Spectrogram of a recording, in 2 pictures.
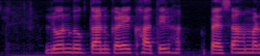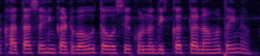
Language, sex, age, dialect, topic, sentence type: Magahi, female, 18-24, Western, banking, question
